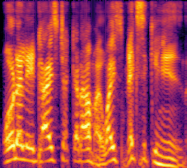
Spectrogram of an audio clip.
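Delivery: high, hammed-up Mexican-American accent.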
